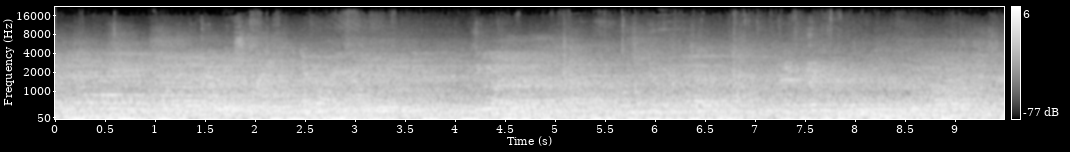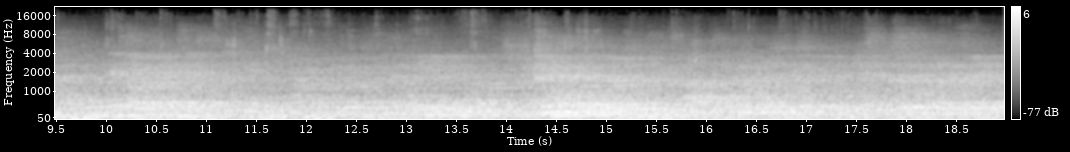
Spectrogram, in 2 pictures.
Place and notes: Saint Euphemia, basilica, Rovinj - after wedding
walk inside, basilica ambience, there is a nice echoing moment from outside to the inside - sounds of the crowd ...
